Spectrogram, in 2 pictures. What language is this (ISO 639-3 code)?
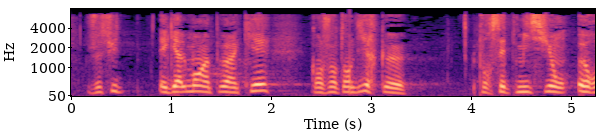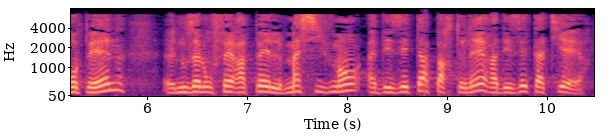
fra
